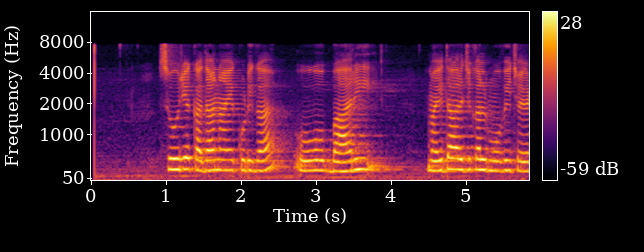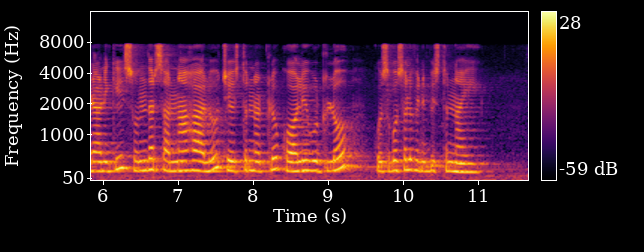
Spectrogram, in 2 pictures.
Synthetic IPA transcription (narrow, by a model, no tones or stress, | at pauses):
suːɾjɐkɐd̪aːnaːjɐkuɽiɡaːoːbʱaːɾiː | mɐjd̪aːɾd͡ʒikɐlmuːʋiːt͡ʃɛːjɐɽaːnikisond̪ɐɾɐsɐnːaːɦaːlut͡ʃe̞ːst̪unːɐʈlukaːliʋuɖlo̞ːɡusɐɡusɐluʋinipist̪unːaːji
